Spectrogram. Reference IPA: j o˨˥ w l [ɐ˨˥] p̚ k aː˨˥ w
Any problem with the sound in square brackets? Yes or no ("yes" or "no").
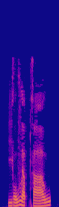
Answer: no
